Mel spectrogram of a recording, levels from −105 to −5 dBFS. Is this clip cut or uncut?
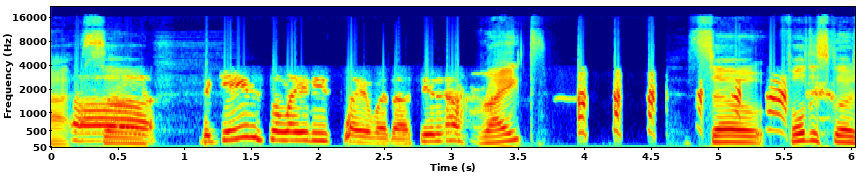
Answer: cut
